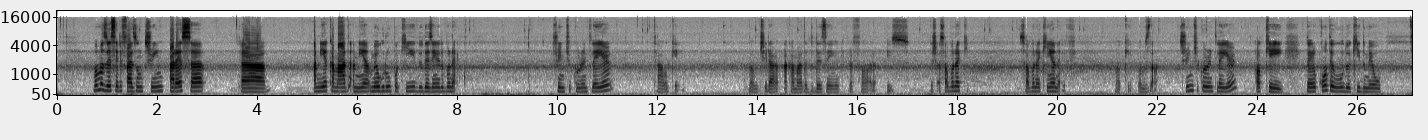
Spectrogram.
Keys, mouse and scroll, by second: 1.5 click, 8.1 click, 9.3 click, 11.7 click, 12.8 scroll down 1, 14.0 click, 16.8 click, 18.4 click, 19.0 click, 20.4 click, 21.9 click, 22.9 click.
